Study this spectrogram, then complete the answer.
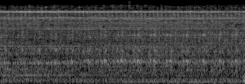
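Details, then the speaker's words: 2000 Toyota Celica GTS 2ZZ, warm idle at 82°C coolant, about 730–750 rpm, owner suspects idle air control valve for high idle: smooth even steady idle, no knocks or surges; normal warm idle. "coolant temperature is now at I don't know if you can see that the coolant temperature is at 82. the engine RPM is at 730 750 RPM throttle position interesting"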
